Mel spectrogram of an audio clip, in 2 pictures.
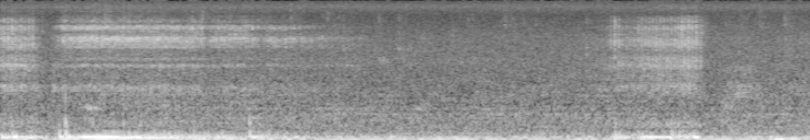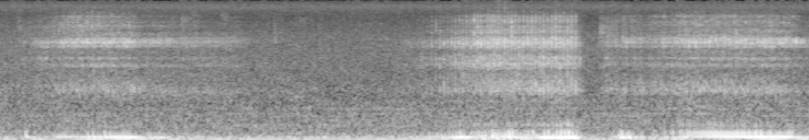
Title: Golden doodle puppy snoring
